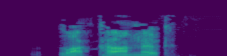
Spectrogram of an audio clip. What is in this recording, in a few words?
"laconic", english; adjectives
